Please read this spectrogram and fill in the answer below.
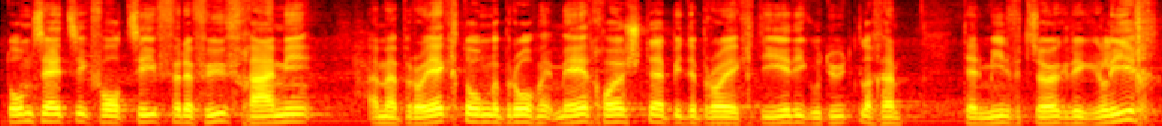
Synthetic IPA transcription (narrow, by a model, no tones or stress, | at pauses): tʊmsɛt͡sɪkfot͡sɪfəɾəfyːfχæmi | ʔə̰məpɾɔjɛkχtʊŋəɾbɾʊχmɪtmeːɾχœʃtəbɪdəpɾɔjɛktiːəɾiɡutyːtləχə | tʰɛɾmiːnfəɾt͡søːɡəɾiɡəɡ̥liːχ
